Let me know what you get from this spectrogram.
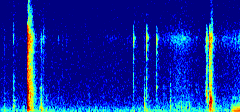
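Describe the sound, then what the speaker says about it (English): An automatic center punch snaps against a car door lock cylinder, giving a few sharp metallic clicks spaced apart, close and crisp against near silence. "This is just a center punch. It's just an automatic punch."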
